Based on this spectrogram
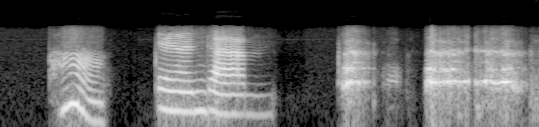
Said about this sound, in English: Is that your dog? Yeah, they're dogs.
